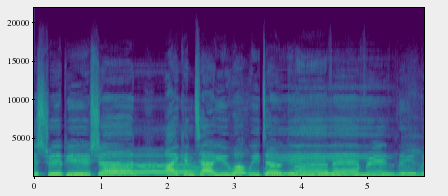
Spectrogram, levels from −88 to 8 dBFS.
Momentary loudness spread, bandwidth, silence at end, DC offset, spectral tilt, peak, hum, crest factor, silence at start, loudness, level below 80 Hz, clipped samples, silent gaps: 5 LU; 17 kHz; 0 s; under 0.1%; -3.5 dB/octave; -4 dBFS; none; 16 dB; 0 s; -21 LUFS; -78 dBFS; under 0.1%; none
